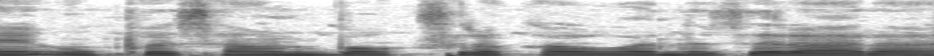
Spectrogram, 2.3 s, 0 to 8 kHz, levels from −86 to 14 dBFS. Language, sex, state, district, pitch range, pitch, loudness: Hindi, female, Odisha, Khordha, 220-230 Hz, 225 Hz, -13 LUFS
